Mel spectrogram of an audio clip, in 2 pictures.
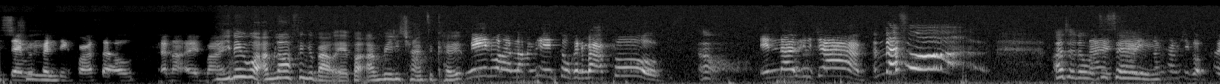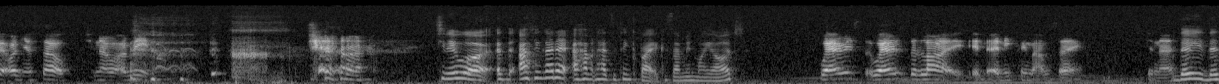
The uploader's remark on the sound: We apologise for the sound quality in this one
